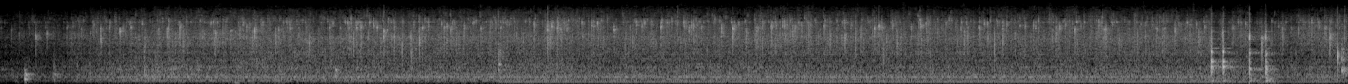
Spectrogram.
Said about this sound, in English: Just going to give that a mix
